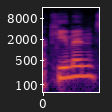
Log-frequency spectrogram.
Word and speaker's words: cumin: And it's cumin, right? Or cumin spiced wonton noodles. How do you say that word? What's that spice? – I'm not looking at it. – Okay. C-U-M-I-N. – Cumin. – Cumin. – Yeah, thank you.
